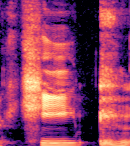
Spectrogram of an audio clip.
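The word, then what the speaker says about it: chi: capital I and then your key or k depending on whichever way somebody pronounces it just a capital x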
